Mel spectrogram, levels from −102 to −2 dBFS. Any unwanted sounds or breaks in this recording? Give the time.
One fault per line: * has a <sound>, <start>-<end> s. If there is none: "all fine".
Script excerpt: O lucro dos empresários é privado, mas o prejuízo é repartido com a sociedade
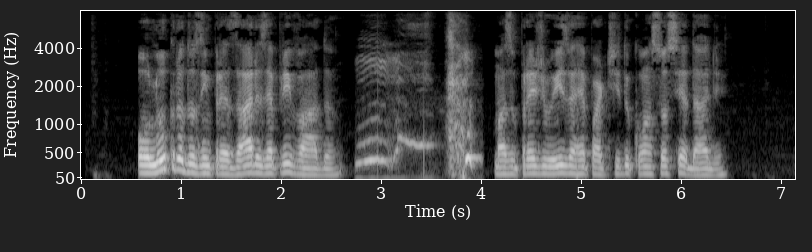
* has a sneeze, 2.7-4.0 s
